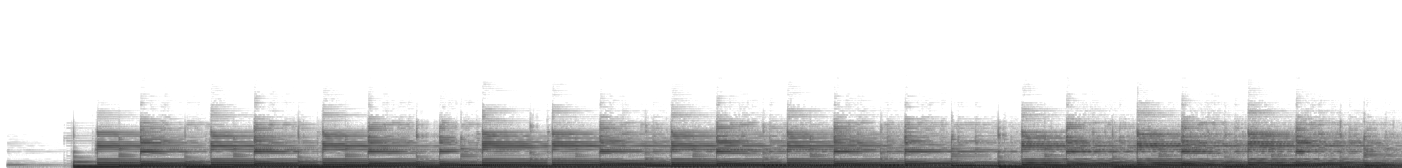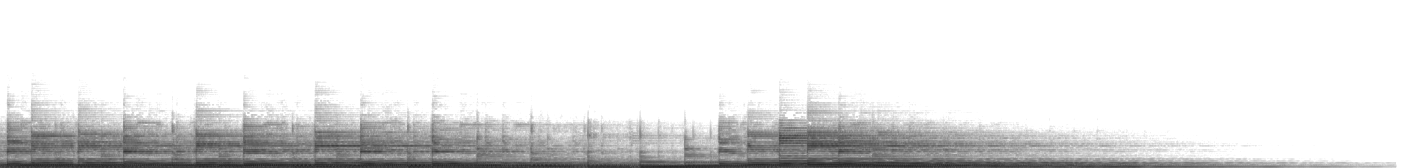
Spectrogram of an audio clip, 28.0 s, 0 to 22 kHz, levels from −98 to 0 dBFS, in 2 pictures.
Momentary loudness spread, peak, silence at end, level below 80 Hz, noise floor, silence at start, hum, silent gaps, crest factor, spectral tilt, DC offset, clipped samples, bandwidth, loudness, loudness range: 6 LU; -6 dBFS; 1.9 s; -44 dBFS; -70 dBFS; 0.75 s; none; none; 14 dB; -8 dB/octave; under 0.1%; under 0.1%; 6.6 kHz; -19 LUFS; 4 LU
